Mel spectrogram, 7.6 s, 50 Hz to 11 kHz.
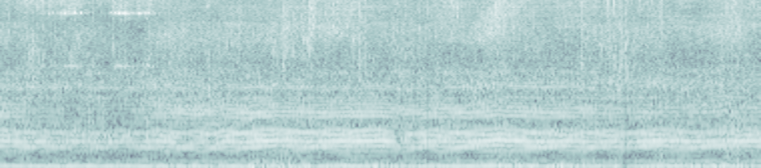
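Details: Brand-new Hyper Tough 2-cycle 18-inch straight shaft gas string trimmer (26cc per description, 22cc spoken), first use cutting grass: steady crisp buzz with even high tone; runs clean and strong, started easily.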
